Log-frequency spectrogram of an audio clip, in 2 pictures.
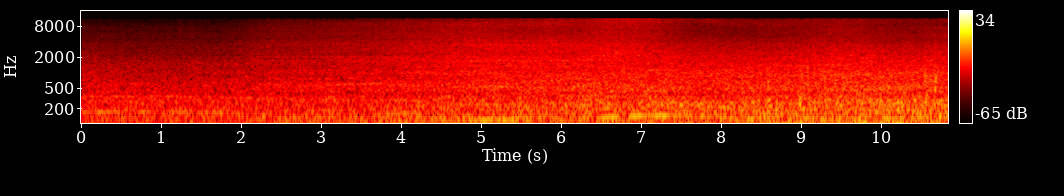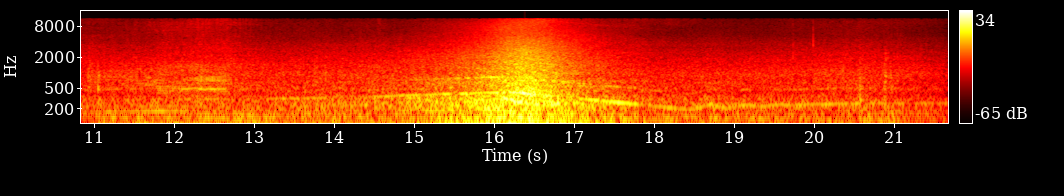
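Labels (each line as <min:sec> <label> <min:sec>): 0:00.0 A motorcycle engine rumbles from the distance, growing louder as it approaches and fading as it passes by. 0:21.7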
